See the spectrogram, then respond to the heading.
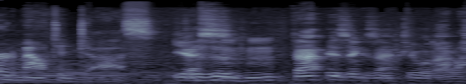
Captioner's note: group agreeing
